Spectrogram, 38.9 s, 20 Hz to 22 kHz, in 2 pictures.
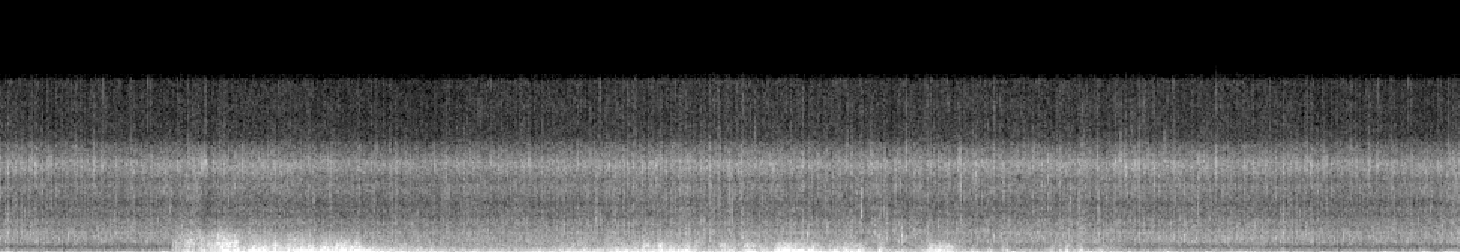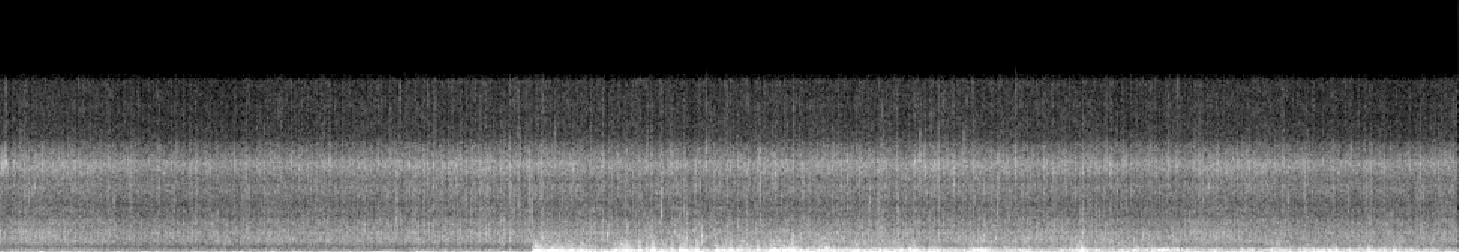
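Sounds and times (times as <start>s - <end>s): heavy rain: 0.0s - 38.9s
rolling thunder: 2.2s - 15.8s, 26.6s - 38.9s.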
